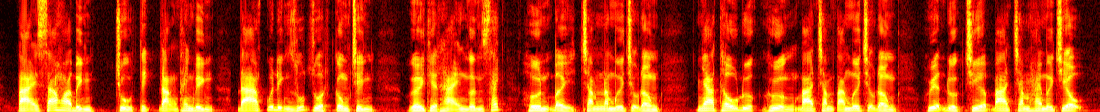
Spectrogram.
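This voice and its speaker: Here a man with a plain, everyday voice speaks at a medium pitch, recorded dry and close with no echo. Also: ordinary pitch variation, moderate pace. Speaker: news presenter. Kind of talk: news reading. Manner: formal.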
